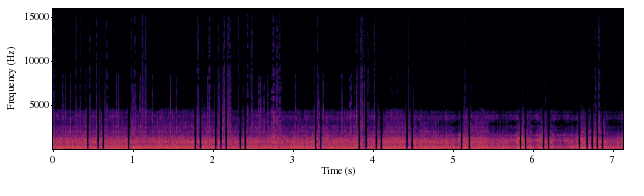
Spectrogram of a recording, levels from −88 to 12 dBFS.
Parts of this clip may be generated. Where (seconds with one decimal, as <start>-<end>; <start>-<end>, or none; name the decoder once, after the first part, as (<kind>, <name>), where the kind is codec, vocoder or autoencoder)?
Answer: none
